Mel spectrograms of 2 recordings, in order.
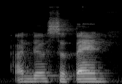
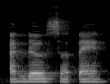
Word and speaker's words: understand: ấy, thì thường là chúng ta hay đọc cái kiểu phiên âm Việt Nam như là understand, understand, kiểu thế, under rồi ten, understand. Ok, như vậy là không đúng. Phải đọc đúng theo phiên âm là understand, understand, understand. I understand. Do you understand? Đấy, lên giọng understand.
